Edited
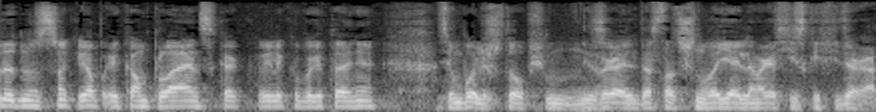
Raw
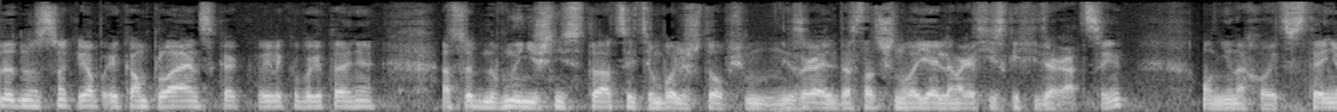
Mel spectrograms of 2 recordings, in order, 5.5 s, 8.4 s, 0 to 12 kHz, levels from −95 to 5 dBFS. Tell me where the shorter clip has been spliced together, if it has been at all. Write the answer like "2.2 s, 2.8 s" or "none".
2.7 s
